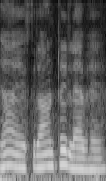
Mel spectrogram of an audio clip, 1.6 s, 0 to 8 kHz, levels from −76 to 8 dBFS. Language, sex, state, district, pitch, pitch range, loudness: Hindi, male, Bihar, Lakhisarai, 160 Hz, 140-175 Hz, -12 LUFS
